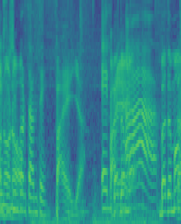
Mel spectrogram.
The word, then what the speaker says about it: paella: Paella. El- Ah. But the most That I know important one is the paella.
